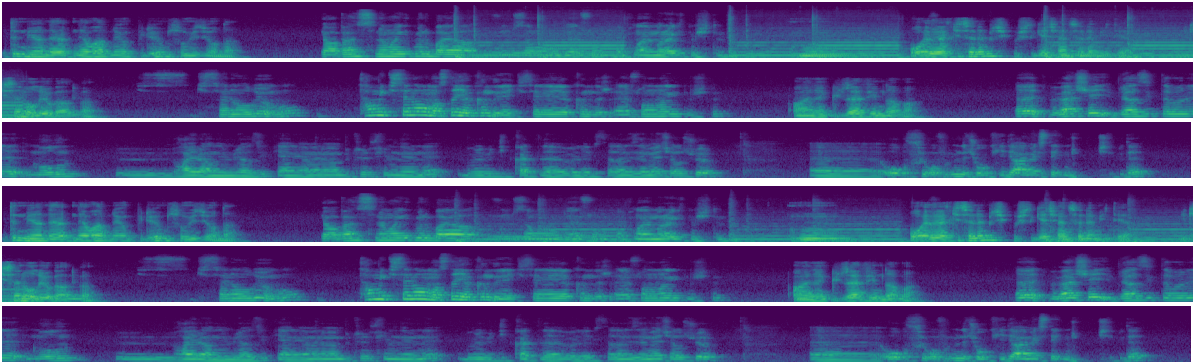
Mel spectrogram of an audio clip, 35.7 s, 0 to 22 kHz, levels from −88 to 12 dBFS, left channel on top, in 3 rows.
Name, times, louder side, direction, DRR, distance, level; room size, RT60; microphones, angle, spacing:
voice 1, 0.0-2.3 7.9-8.5 9.1-11.3 11.9-12.8 19.8-21.0, right 1 dB, 80° right, 0.8 m, -23 dB
voice 2, 3.2-7.3 9.2-9.3 13.5-13.6 13.9-14.9 15.5-19.1 19.8-20.2 22.0-24.6 25.0-31.0 31.9-35.3, equal, 10° left, 0.6 m, -27 dB
sound 1, 4.3-12.5, left 4 dB, 70° left, 0.4 m, -32 dB
2.6 x 2.3 x 2.3 m
head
